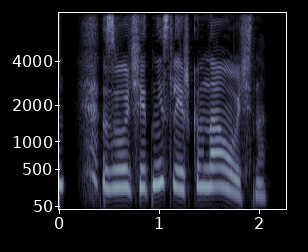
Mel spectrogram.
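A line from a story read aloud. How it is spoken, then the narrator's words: Laughing. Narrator (Russian): рассмеялась Кэти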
